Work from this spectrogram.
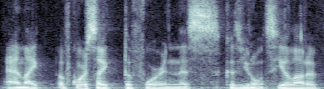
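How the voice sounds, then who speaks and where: A man's voice: low voice, flat delivery, a little fast, a little hiss or hum. A man co-hosting a podcast, speaking in an easygoing, slightly hesitant casual way and chuckling mid-sentence. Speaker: podcast co-host. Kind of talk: casual conversation.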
